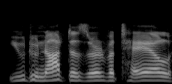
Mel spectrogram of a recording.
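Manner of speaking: in-character yell. Voicing Geico attacking another character's tail: Geico yelling. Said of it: "Geico yells".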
